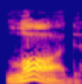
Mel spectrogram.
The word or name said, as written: laud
